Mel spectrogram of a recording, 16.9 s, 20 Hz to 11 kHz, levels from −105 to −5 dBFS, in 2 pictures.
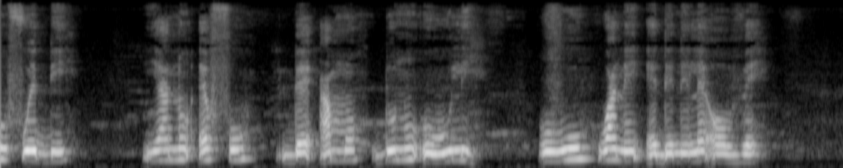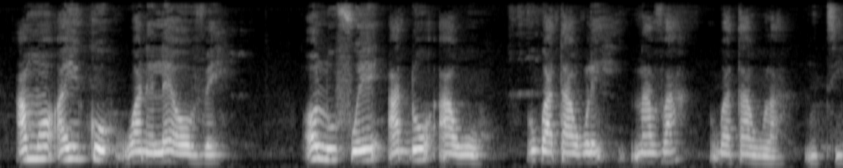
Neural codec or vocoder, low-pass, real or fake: none; 9.9 kHz; real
